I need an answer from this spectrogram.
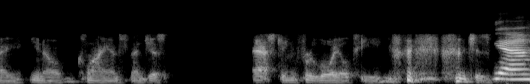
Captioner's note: laughs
